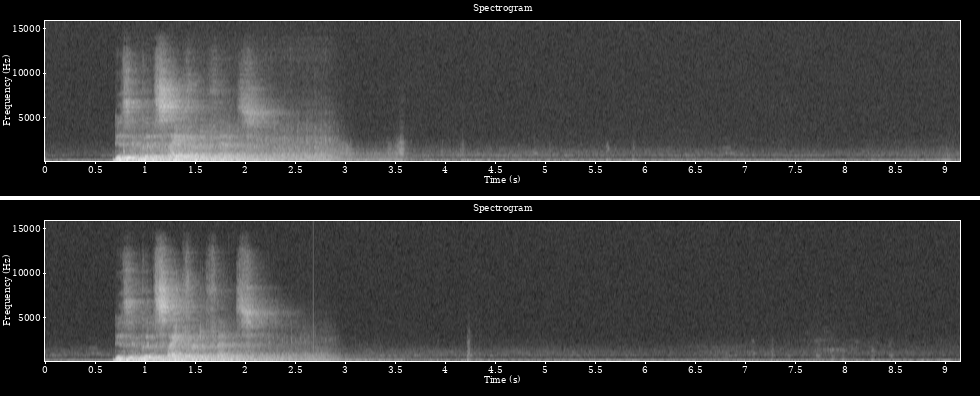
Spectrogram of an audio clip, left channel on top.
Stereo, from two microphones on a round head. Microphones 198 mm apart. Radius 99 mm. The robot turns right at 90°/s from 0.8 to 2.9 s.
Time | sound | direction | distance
0.7 | a man speaking | 170° left | 2.5 m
